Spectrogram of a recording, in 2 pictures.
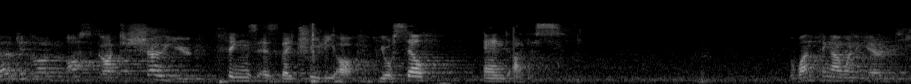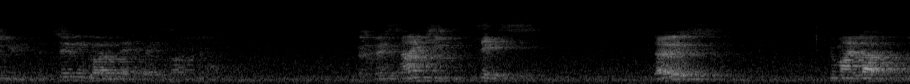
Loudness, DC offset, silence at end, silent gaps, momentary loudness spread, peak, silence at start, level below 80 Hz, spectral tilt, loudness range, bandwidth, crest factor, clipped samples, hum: -38 LUFS; under 0.1%; 0 s; none; 23 LU; -16 dBFS; 0 s; -70 dBFS; -1.5 dB/octave; 10 LU; 7 kHz; 24 dB; under 0.1%; none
